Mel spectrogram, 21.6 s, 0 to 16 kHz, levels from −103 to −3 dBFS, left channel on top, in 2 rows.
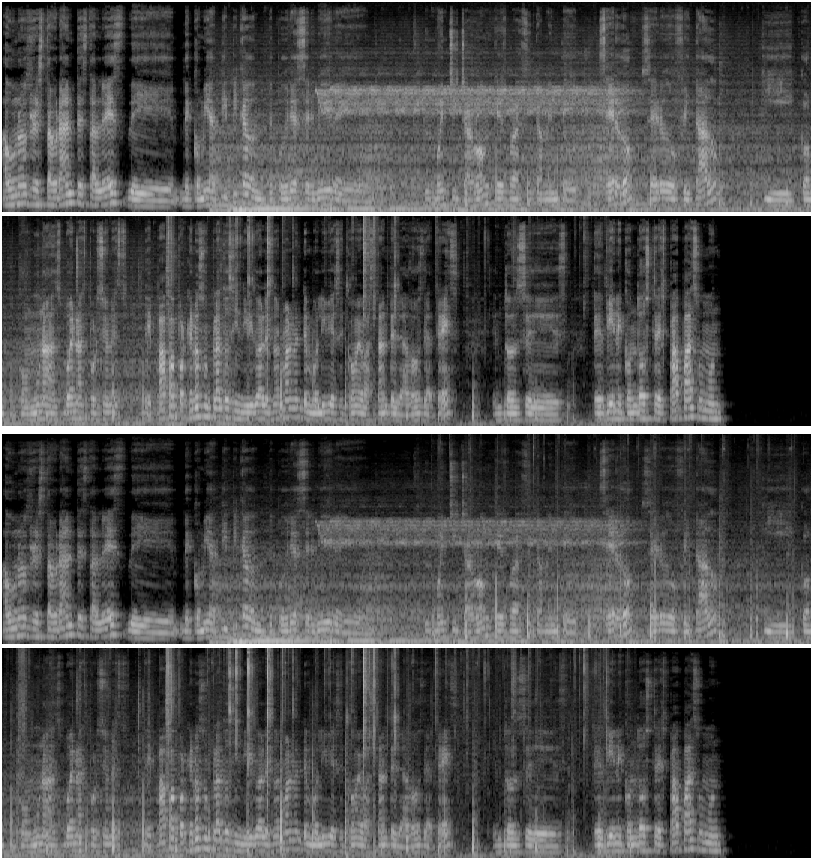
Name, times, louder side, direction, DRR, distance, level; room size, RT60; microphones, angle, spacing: voice 1, 0.0-5.0 5.6-9.6 10.1-16.9 17.3-18.3 18.7-20.4, left 3 dB, 40° left, 0.8 m, -38 dB
Car / Alarm, 2.8-13.9, left 3 dB, 75° left, 1.0 m, -42 dB
sound 1, 5.6-7.5 7.8-15.1 15.4-19.3, right 6 dB, 80° right, 0.4 m, -45 dB
sound 2, 12.3-19.3, right 7 dB, 40° right, 1.1 m, -42 dB
8.7 x 4.9 x 2.4 m
head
